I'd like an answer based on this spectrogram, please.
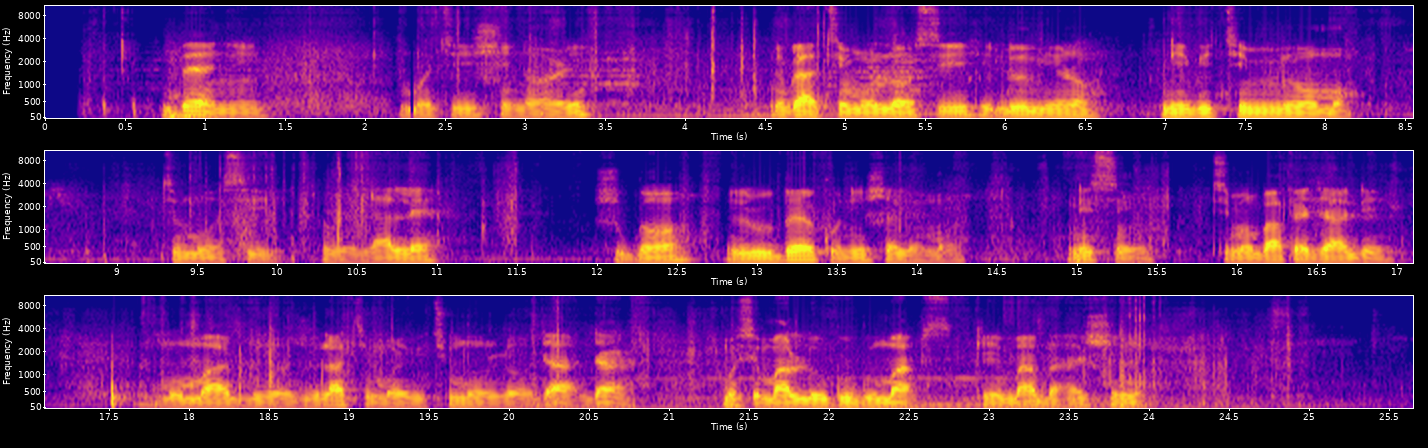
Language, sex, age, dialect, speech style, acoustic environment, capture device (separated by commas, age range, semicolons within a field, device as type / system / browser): Yoruba, male, 18-24, Nigeria - Lagos Yoruba, relaxed, people talking, mobile / Linux / Chrome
